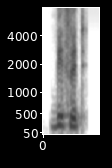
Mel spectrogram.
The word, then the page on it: bifid: Indian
